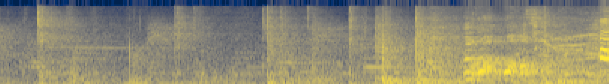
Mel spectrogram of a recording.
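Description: A spikeball game: a string of sharp taps and thumps as the ball is hit and bounces off the net, then a louder scuffling crash near the end as a player dives onto the rubber floor and the net frame is knocked over.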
